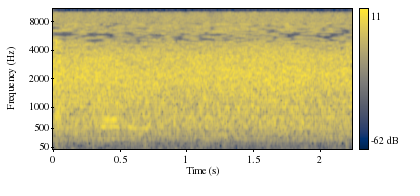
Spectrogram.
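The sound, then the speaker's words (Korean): Heavy rain pours down on a house in Rwanda in a dense, steady roar, a constant loud hiss with no breaks or individual drops standing out. “빗소리가 시끄럽게 울리는 집이지만 몸을 눕힐 곳이 생겼고 공사장에 나가면서 돈도 저축하고 있다.”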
